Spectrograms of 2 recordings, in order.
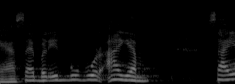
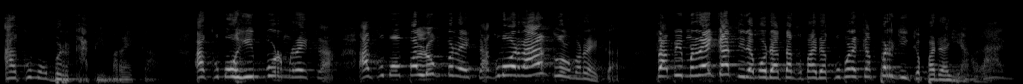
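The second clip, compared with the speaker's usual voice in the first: loud, high-pitched pleading as God; acted anguished appeal, voice raised high; impassioned divine lament; 9 semitones higher, 8 dB louder than usual. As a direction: cry it out in urgent, mounting repetition. Voicing God's anguished appeal.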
